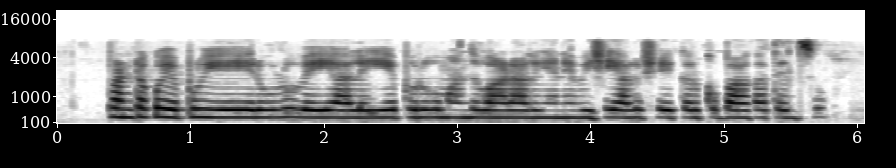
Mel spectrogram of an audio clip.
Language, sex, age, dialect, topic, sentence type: Telugu, male, 18-24, Telangana, agriculture, statement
